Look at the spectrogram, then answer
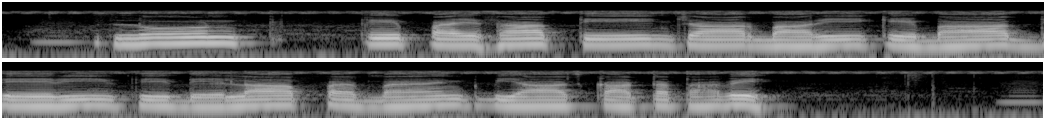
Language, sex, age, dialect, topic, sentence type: Bhojpuri, male, 36-40, Northern, banking, statement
